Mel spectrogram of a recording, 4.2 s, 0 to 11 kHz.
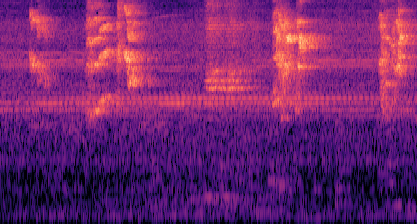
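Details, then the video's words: Prize-winning lovebird in non-stop song, giving a few scratchy high chirps and squeaky upward notes in loose bursts, with a faint constant hum behind. "Burung LoveBird Juara Nya Ngacor 11 Menit Enggak Berhenti"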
